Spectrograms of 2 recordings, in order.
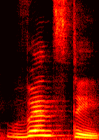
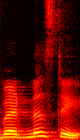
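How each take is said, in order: First: The middle 'd' sound is silent. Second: The middle 'd' sound is pronounced. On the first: The speaker calls it right. "It's वेंसडे" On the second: The speaker calls it wrong. "लोग बोलते हैं वेडनेसडे"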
